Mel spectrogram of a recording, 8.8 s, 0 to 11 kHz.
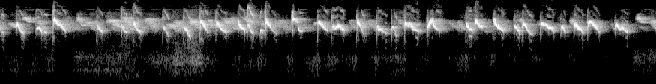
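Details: Opening song of a caged white-eye on 23 March 2022 in warm, humid weather: a continuous, lively stream of very high chirps and short slurred whistles, steady and fast throughout, with faint rustles.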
